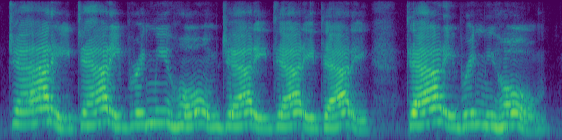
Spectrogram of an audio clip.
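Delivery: little nasally puppet voice, loud and insistent; pleading like a pestering child, nasal and pushy; My Friend the Devil. Retold or imitated. Devil puppet begging Daddy in a dream, nasally and insistent. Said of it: "that same little nasally voice that he uses".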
